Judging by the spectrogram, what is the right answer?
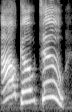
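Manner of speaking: high-pitched, stiff, dub-like delivery with odd pauses. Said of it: "And Dawn would be like".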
